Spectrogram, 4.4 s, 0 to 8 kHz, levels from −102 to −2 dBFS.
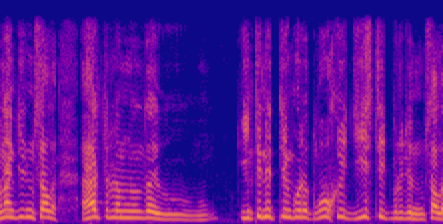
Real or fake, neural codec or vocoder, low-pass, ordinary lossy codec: real; none; 7.2 kHz; none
